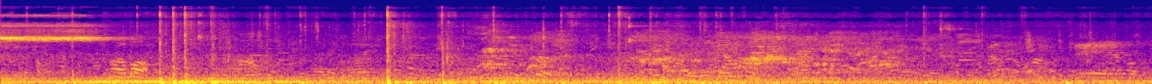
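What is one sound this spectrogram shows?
Young people call out and chatter in an echoing hall.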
